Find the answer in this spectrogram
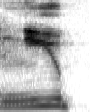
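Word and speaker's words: GNU: handbrake it's awesome and it's published under the new general public license New as in GN but pronounced new that's confusing but that's okay it's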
